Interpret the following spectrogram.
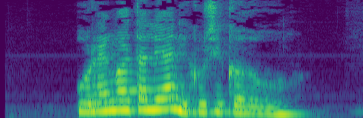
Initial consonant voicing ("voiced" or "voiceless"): voiced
